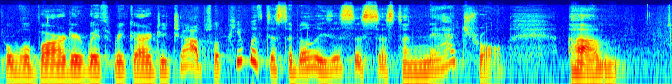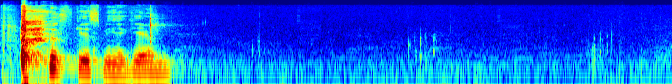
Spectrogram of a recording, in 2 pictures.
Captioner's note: coughs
